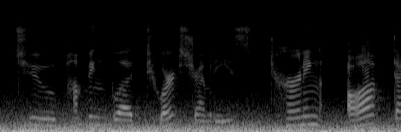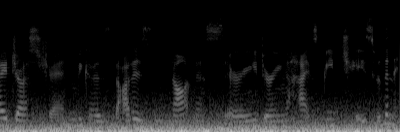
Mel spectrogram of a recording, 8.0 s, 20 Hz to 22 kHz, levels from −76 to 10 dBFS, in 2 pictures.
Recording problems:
low rumble; loud; throughout; 3 dB below the speech

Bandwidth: 14.5 kHz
